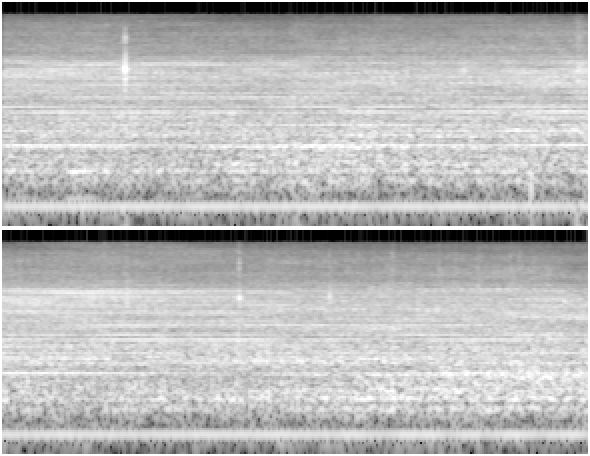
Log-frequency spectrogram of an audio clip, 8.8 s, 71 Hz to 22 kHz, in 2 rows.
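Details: Roomba with intermittent Error 5 after its main board was washed, first test run after oven-drying and reassembly: steady, even motor hum and soft brush whir, no grinding or screeching; running normally for now.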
